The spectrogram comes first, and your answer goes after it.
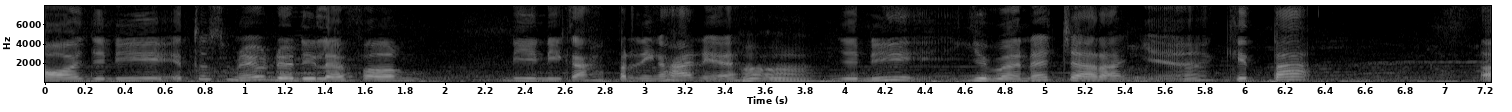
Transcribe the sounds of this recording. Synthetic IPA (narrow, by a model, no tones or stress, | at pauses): ɔd͡ʒadḭːt̪usəmənaɲaudahdilefəl | dinikaɦpərnikaɦanjad͡ʒadiɡimanat͡ʃaɾaɲa̰kit̪a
